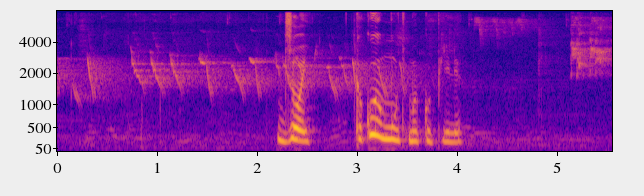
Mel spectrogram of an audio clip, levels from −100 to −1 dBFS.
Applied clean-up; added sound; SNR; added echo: none; Bird vocalization, bird call, bird song; 18 dB; none.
